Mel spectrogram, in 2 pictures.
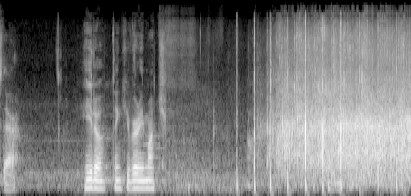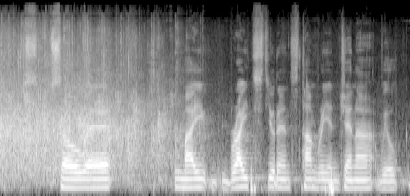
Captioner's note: clapping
